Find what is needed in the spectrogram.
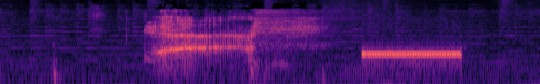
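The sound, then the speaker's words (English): Telephone line tones play while a call is put through to a motel extension. A long, loud burp-like voiced sound comes first, then a single steady, loud line tone lasting about a second before the line goes quiet. “For reservations, please hold while I try that extension.”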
